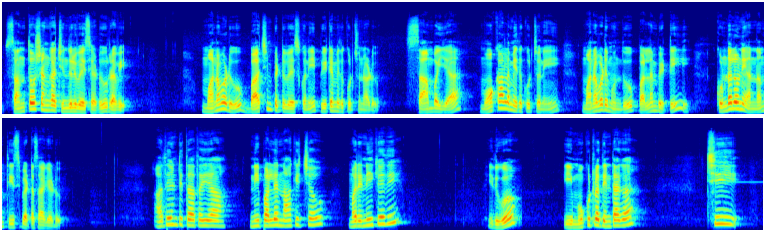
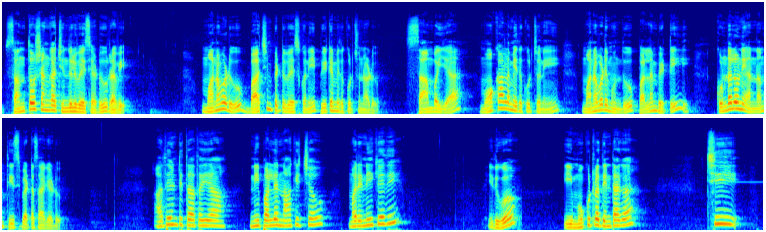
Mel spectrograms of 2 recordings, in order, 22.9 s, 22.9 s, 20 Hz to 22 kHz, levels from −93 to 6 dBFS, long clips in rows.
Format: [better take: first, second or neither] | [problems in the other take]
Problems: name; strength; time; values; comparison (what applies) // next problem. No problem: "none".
second | thin; somewhat; fading below 400 Hz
